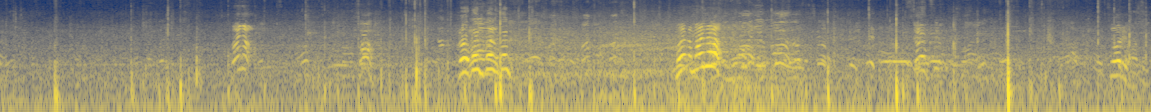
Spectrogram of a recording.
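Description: Football players shouting to each other across the pitch, the loudest calls about six and nine seconds in, with short thuds of the ball being kicked and one sharp loud kick near the end.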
